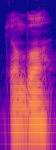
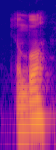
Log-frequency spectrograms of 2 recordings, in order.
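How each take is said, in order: No difference in how they are said.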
